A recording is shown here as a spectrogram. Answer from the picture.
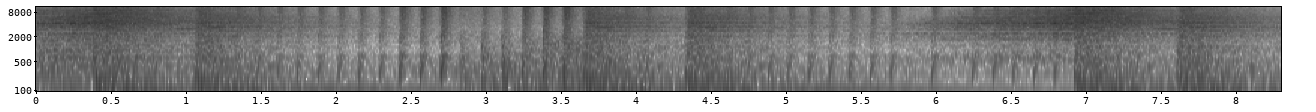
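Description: Dramatic soundtrack music driven by timpani and drums, with fast rolls and heavy hits about half a second in, midway and near the end.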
